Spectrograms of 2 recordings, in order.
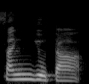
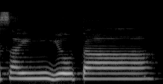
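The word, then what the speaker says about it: संयुता: Vadanatraya Samyuta, we generally, when there is an Anuswara and when there is a Ya, we pronounce this as Sanyuta. So, Manipurabja Nilaya Vadanatraya Sanyuta.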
